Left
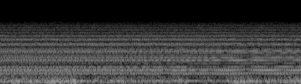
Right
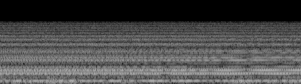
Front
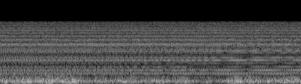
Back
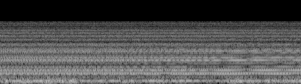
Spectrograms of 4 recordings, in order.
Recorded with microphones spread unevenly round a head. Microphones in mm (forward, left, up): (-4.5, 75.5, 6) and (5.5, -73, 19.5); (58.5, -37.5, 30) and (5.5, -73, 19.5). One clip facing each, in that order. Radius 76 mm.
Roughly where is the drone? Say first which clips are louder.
Right 9 dB, back 8 dB; behind right.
